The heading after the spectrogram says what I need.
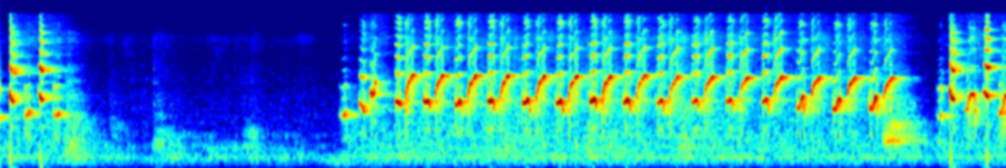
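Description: A cockatiel gives a rapid run of bright, chirping whistles, repeated about twice a second.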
